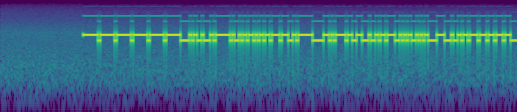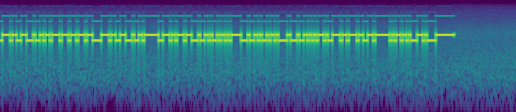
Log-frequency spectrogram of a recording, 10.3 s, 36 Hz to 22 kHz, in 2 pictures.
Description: RTTY (45.45 baud, 850 Hz shift), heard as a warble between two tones, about 2550 Hz centre. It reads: DJ7TXW 449 1192 1192 CQ DX DE YB2FZE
